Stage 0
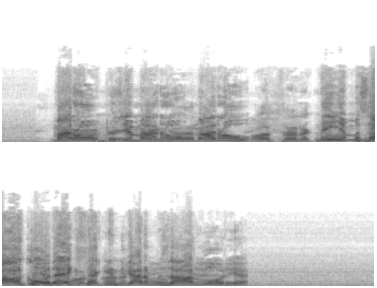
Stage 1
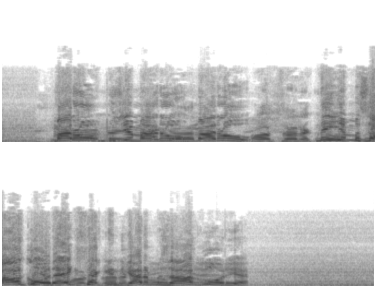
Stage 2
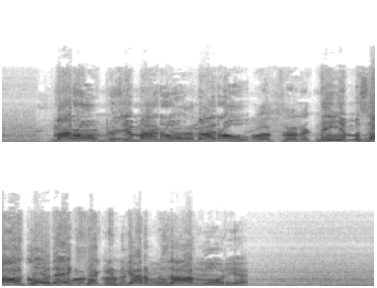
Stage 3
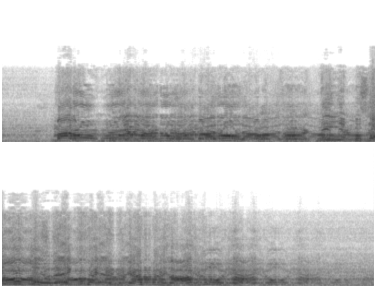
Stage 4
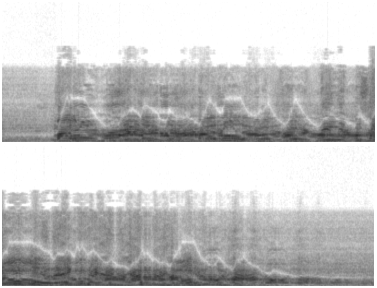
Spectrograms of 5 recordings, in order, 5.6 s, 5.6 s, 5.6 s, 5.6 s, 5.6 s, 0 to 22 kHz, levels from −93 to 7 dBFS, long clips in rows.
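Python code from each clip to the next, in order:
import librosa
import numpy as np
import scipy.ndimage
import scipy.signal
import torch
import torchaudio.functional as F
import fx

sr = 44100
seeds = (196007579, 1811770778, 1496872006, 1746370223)

y1 = fx.band_squash(x, sr, depth_pct=40)
y1 = y1 * librosa.db_to_amplitude(3.5)
y2 = fx.peak_eq(y1, sr, hz=1100.0, db=13.0, octaves=0.29)
y2 = y2 * librosa.db_to_amplitude(-4.0)
y3 = fx.reverse_delay_fb(y2, sr, ms=243, feedback_pct=57, wet_db=-4)
y3 = y3 * librosa.db_to_amplitude(2.0)
y4 = fx.env_phaser(y3, sr, low_hz=170.0, high_hz=1300.0, full_db=-14.5)
y4 = y4 * librosa.db_to_amplitude(8.5)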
